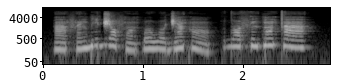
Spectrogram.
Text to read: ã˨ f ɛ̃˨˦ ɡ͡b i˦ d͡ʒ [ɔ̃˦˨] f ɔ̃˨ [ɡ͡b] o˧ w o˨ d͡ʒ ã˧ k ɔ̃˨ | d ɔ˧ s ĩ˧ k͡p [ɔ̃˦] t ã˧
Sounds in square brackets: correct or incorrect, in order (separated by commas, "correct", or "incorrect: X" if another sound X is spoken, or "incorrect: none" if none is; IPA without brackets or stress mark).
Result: incorrect: ɔ˦˨, incorrect: k͡p, correct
